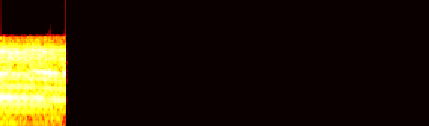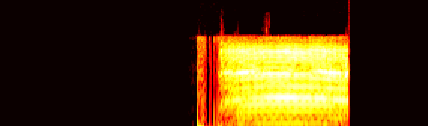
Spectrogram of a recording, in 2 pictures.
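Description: A goat gives a wavering, nasal bleat after a clipped fragment of an earlier one.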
